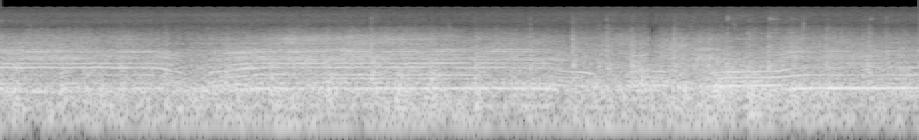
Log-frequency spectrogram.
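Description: Steam-locomotive train whistle blowing long, steady blasts, each sliding up at its start and down at its end. One blast ends about a second in, a second runs to past the middle, and a third starts late and is still sounding at the end. Under them is the steady rumble of the train running on the track.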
